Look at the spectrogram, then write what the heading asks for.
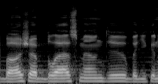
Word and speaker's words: Baja Blast: Blast Baja Blast oh I guess the J is pronounced like a h sound in Spanish or something is that why like when whenever like Hispanic people go ja J Jah it's pronounced ha haa okay I get it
